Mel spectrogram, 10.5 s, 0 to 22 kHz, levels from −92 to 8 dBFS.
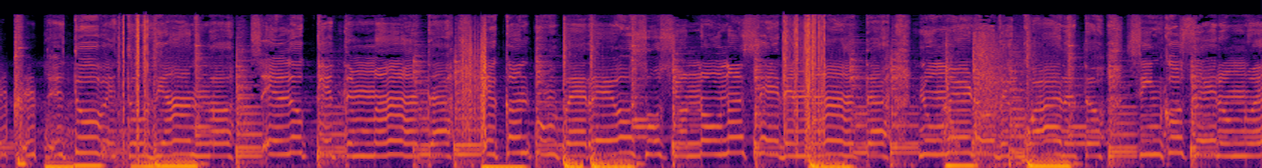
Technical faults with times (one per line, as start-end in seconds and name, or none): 0.99-1.25 cable scratch noise
3.85-4.05 cable scratch noise
6.52-6.91 cable scratch noise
